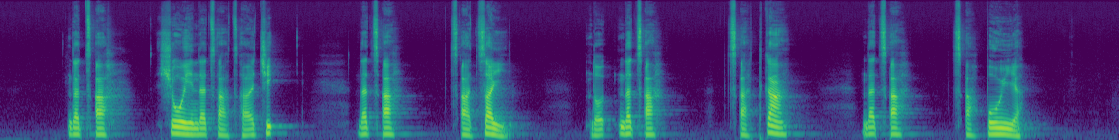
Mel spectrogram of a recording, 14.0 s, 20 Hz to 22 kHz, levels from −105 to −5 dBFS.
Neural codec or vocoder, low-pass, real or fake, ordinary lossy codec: none; none; real; none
